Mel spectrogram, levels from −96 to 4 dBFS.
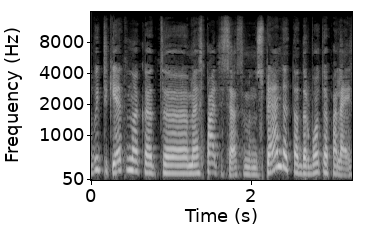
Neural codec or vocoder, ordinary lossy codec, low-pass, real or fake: none; AAC, 48 kbps; 14.4 kHz; real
